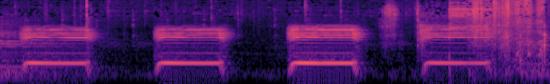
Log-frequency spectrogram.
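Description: Smartphone buzzing for an incoming video call in four even pulses, each about a second long and about a second apart.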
